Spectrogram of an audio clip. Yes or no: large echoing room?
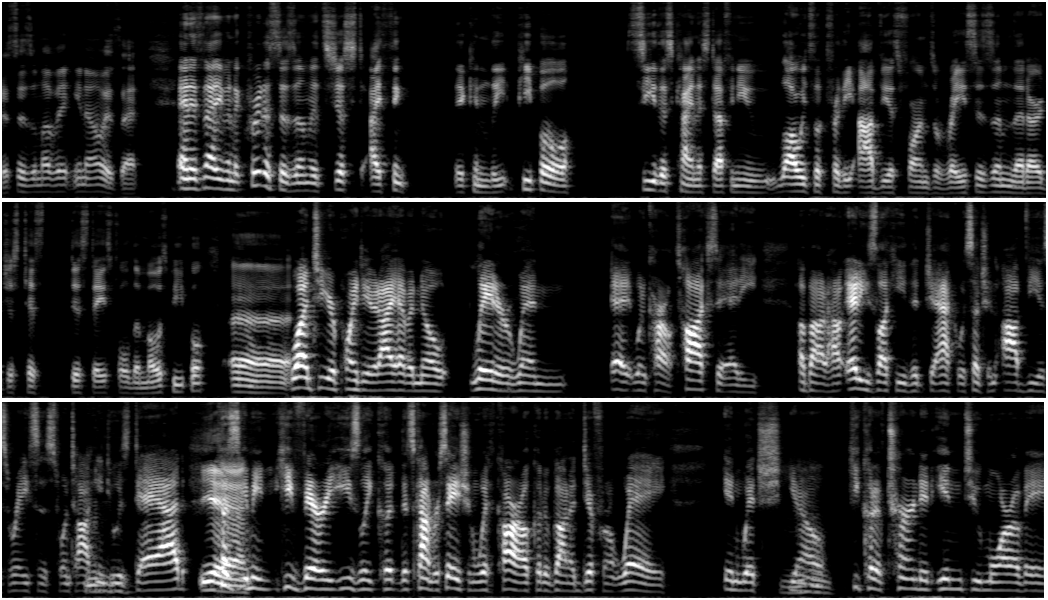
no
